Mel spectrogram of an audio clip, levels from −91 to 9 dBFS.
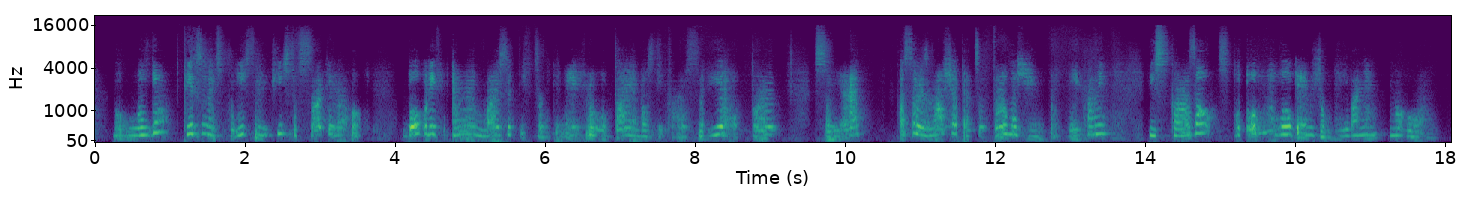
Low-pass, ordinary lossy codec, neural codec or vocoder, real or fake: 19.8 kHz; MP3, 64 kbps; codec, 44.1 kHz, 0.9 kbps, DAC; fake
